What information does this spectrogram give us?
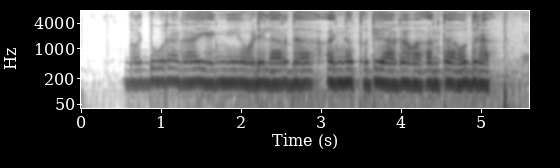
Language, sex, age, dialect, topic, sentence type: Kannada, male, 18-24, Northeastern, agriculture, question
